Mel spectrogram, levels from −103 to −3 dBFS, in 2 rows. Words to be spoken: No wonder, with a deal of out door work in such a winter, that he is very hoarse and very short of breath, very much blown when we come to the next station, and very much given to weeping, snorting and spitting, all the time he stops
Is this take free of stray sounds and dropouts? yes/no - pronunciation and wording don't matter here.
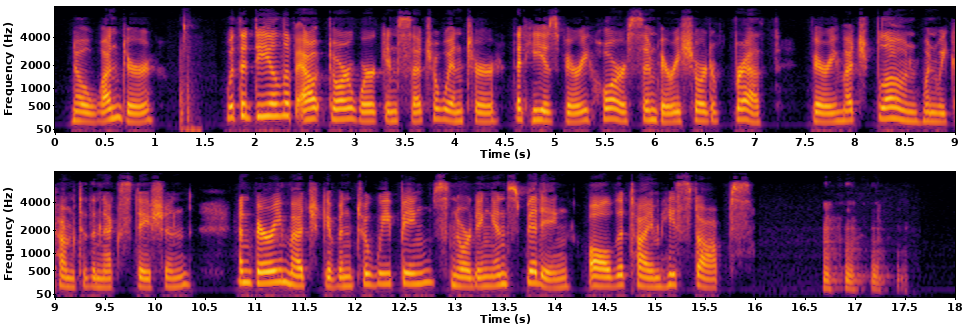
no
